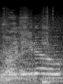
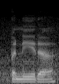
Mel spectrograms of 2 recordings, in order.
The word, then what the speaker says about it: bonito: The Bonito, which apparently it's Bonito, not even Bonita.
